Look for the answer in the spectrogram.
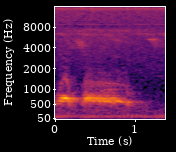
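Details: Spotted dove call, used as a lure to prompt other doves to call: a short low coo followed by a longer, level, mellow coo that fades downward, in a quiet setting.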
